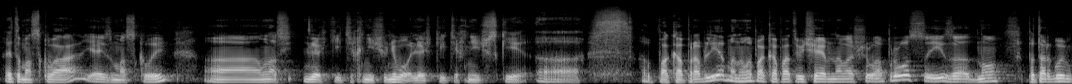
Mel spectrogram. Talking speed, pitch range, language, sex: 150 wpm, 110-140 Hz, Russian, male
